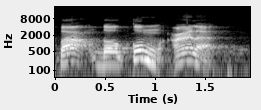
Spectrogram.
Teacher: Idhar syafawi adalah apabila ada mim sukun bertemu dengan semua huruf hijaiyah selain mim dan ba. Kebetulan di situ ada mim sukun bertemu dengan ain, maka cara membacanya suara mim sukunnya dibaca jelas.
